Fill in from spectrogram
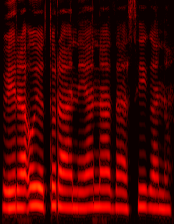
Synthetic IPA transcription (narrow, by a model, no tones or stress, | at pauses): weɾaojotoɾanɛanaðasiɣana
